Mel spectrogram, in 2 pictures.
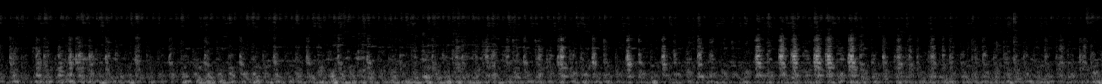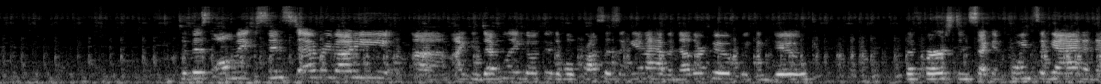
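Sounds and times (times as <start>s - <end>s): embroidery machine stitching: 0.1s - 22.0s.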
